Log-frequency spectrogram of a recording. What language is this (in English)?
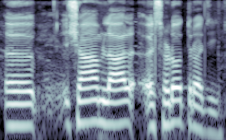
Dogri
